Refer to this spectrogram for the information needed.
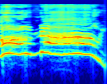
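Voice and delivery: very high, loud, drawn-out shriek; yelling mother. Acted. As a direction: shriek in horror. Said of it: "yelled the mother".

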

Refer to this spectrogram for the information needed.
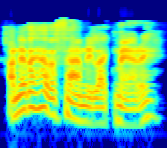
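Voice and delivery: ordinary delivery

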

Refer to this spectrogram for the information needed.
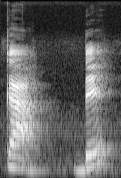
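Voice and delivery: "Cabeça" slowly split into ca, be, ça; three separate beats on "Cabeça"; syllable by syllable. Shown as a demonstration. Teacher opening the mouth three times, "Cabeça" slowly split. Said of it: "Eu abro a boca três vezes para falar".

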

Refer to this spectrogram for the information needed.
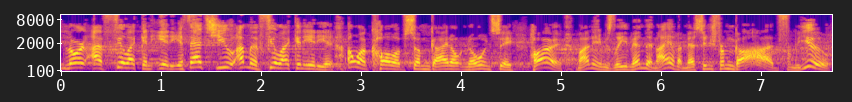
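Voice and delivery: high, pleading protest to God; exasperated pleading. Retold or imitated. Pastor retelling his argument with God, exasperated and high. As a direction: argue with God, half-laughing at yourself.

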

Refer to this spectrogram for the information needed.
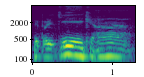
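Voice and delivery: very slow, low, soft Bedos voice; lightly voiced Guy Bedos, indifferent; Bedos impression. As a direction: drag it out like the old comedian. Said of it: "ça, j'imite Bedos".

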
